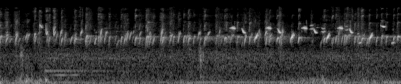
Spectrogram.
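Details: Goldfinch mating and readiness chatter, used to make a silent male sing; soft high twittering that turns into clear, repeated sharp chips several times per second in the second half.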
